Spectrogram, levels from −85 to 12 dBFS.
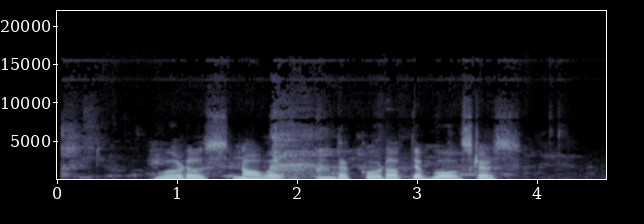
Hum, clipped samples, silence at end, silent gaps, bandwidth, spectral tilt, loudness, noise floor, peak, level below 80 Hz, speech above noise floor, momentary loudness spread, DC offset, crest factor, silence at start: none; under 0.1%; 0.75 s; none; 16.5 kHz; -6.5 dB/octave; -19 LUFS; -54 dBFS; -2 dBFS; -56 dBFS; 35 dB; 11 LU; under 0.1%; 18 dB; 0.05 s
